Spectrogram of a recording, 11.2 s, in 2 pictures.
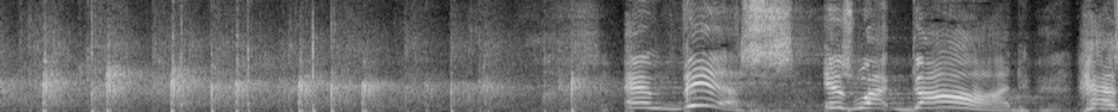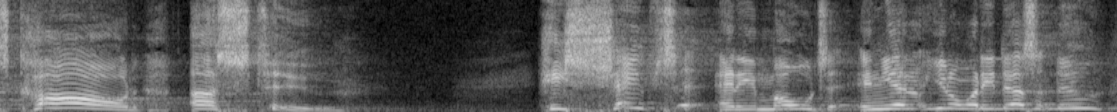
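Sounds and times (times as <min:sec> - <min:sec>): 
audience clapping: 0:00.0 - 0:03.1
speech: 0:03.2 - 0:07.4, 0:08.3 - 0:11.1.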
